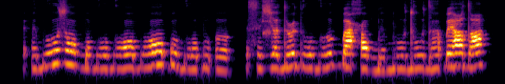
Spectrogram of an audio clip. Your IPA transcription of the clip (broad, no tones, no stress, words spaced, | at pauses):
ʔɛ̤bʱozɔːɡ͡bɔ ɡʱoɡʱɔːbʱɔː ɓoɡʱoɓuʔɤ | sɛ̤ʑɜdə˞ dʱoɡʱɤ ɡ͡baħɔɡ͡bɛ̤ buːduːda̤ ɓɛːdˤɤ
